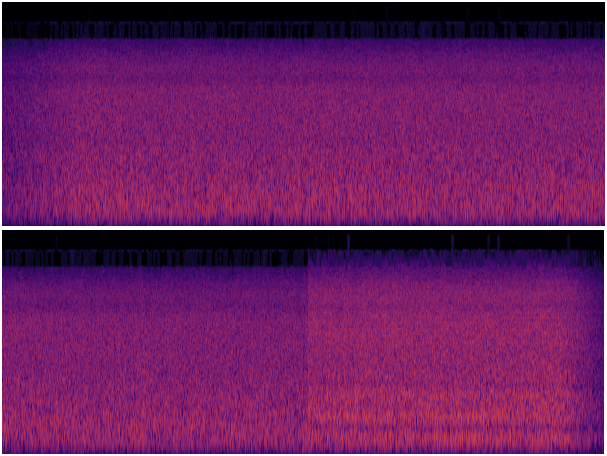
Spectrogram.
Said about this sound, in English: The noise was coming from another large waterfall just around the corner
